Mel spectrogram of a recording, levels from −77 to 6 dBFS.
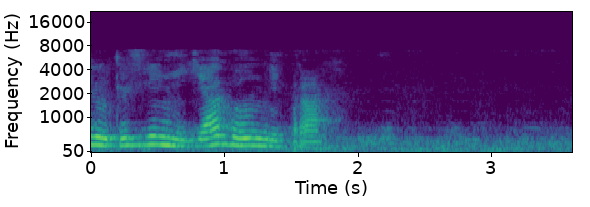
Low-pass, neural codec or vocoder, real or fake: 7.2 kHz; codec, 44.1 kHz, 3.4 kbps, Pupu-Codec; fake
